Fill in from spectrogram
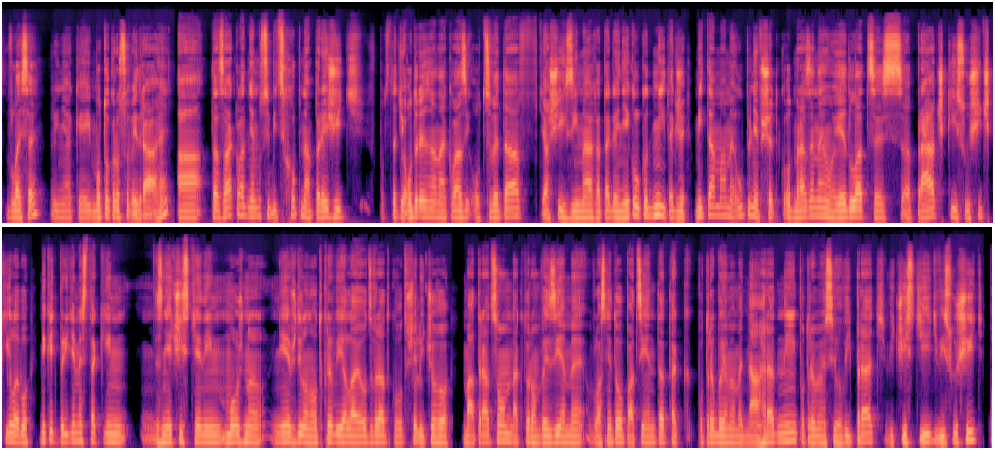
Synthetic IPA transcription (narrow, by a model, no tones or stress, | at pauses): vlɛsɛpɾiɲɛakɛjmɔt̪ɔkɾɔsɔ̰ʋɛ̰jd̪ɾa̰ːɦɛat̪aːzaːklad̪ɲamusiːbicsxɔpnaːpɾɛʒicfpɔt̪st̪acɛɔd̪ɾɛːzanaːkʋaːziʔɔt̪sʋɛt̪afcaʃiːɣzimaːɣat̪aɡajɲɪɛkɔlkɔd̪ɲiːt̪aɡʒɛmit̪amːaːmɛʔuːpl̩ɲɛfʃɛt̪kɔɔ̰d̪mɾazɛnɛːɦɔjɛd̪lat͡sɛspɾʔaːt͡ʃkisuʃit͡ʃkilɛbɔmikɛc̚pɾiːɟɛmɛst̪akiːm | zɲɛt͡ʃiscɛniːmːɔʒnɔɲɪɛjɛvʒd̪ilɛnɔt̪kr̩ʋialɛajɔd̪zʋɾaːt̪kuɔt̪fʃɛlit͡ʃɔɦɔma̰t̪ɾat͡sɔmna̰k̚t̪ɔɾɔmʋɛzɪɛmɛʋla̰sɲɛt̪ɔɦɔpat͡sɪɛnt̪at̪akpɔt̪ɾɛbujɛmɛmaɟna̰ːɦɾad̪niːpɔt̪ɾɛbujɛmɛsiɦɔʋipɾacʋit͡ʃisciɟʋisuʃic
